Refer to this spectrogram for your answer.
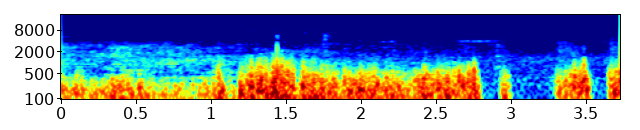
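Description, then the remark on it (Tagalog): An electric fan blows a steady, low whooshing rush of air with a soft rumble, briefly cutting out twice near the end before resuming. No one speaks. “Kasama naming naririnig yung electric fan.”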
